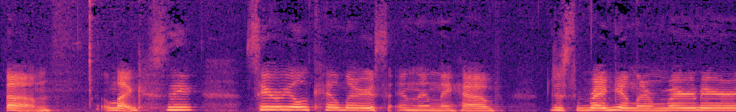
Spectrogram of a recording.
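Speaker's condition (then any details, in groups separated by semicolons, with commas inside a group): ALS; young adult, falls often; slowly losing speech, slightly slurred and quiet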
